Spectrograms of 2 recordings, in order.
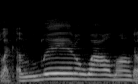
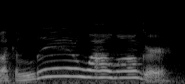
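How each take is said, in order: First: Said in the usual way. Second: High, slow, stretched-out plea; drawn-out pleading. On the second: Retold or imitated. Coaxing friends to stay longer, high and slow.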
